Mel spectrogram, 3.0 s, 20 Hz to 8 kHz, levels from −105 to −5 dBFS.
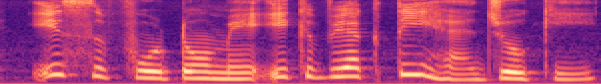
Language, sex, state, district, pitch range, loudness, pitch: Hindi, female, Bihar, West Champaran, 220-305 Hz, -16 LUFS, 245 Hz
